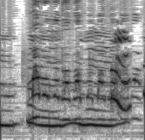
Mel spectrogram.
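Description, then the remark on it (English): A fairly loud, drawn-out whimpering whine from a man, wavering in pitch and sliding upward at the end, with a brief break near the start and no words. “He whimpers.”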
